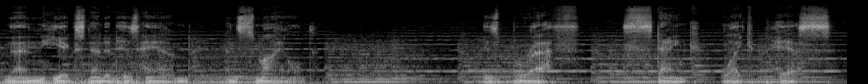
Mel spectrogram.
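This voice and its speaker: An actor playing a proud, ruthless politician who grimly and deliberately narrates his own horror story. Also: a bass voice, steady tone, gravelly, exaggerated voice. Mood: grim, tense. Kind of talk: dramatic first-person horror story narration. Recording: loud music under the voice. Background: music.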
